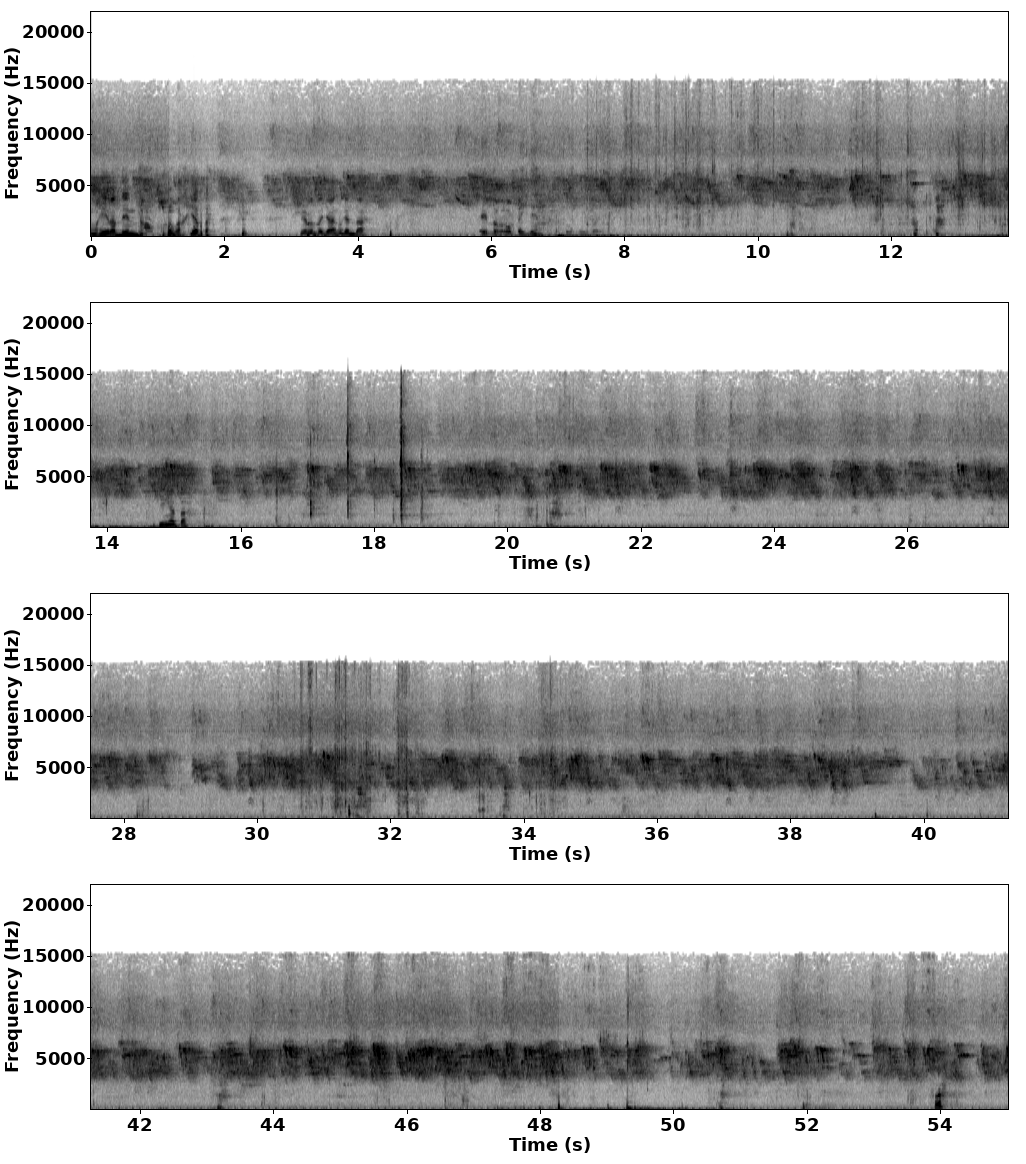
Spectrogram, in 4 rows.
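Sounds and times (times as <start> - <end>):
footsteps on rock: 4.3 - 17.8.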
